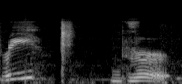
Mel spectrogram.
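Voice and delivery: "river" stretched into two slow clapped beats, "ri" and "ver"; clapping syllables for grade three. Shown as a demonstration. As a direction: draw "river" out slowly, one clap per beat. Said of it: "Now let's have some beat".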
